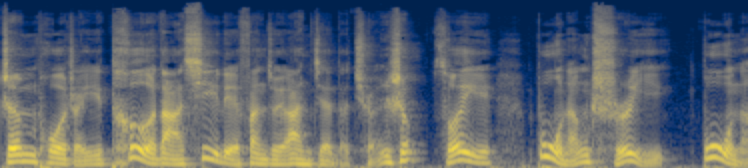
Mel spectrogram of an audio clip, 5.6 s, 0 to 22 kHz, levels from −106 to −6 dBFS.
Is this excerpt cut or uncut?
cut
